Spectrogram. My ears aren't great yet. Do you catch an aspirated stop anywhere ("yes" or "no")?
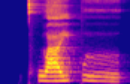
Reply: yes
